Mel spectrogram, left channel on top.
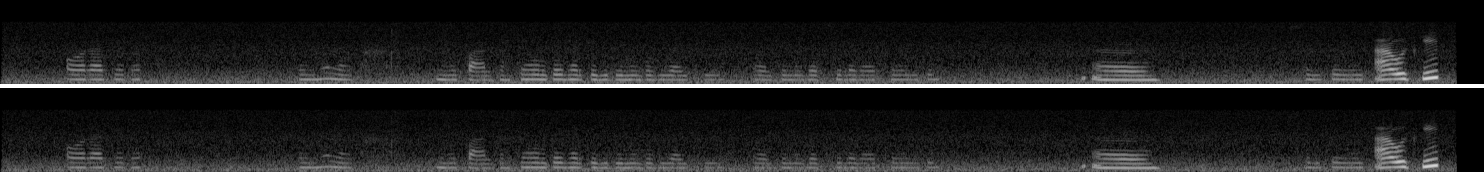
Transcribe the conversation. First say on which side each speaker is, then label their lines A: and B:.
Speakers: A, on the left; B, in the centre.
A: اور آتی ہے نا نیپال گے تھے ہیں ان کے گھر کے بھی دونوں بہو آئی تھی اور دونوں بچے لگائے تھے ان کے
B: اور
A: سب کوئی آئے تھے
B: او اسکی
